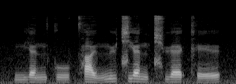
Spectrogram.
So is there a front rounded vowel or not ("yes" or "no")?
yes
